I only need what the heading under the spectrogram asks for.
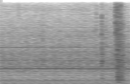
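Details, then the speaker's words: Cheap auction Smart car, three-cylinder, service-required warning, idling: uneven lumpy beat with faint hum on top, runs poorly and feels like it's misfiring; cause unclear. "No power steering. That doesn't surprise me. It does feel like it's misfiring."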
